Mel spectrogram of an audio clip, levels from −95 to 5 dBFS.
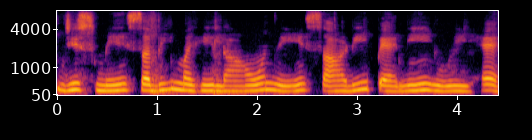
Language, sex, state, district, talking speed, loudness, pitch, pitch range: Hindi, female, Uttar Pradesh, Muzaffarnagar, 110 wpm, -15 LUFS, 200 Hz, 185-215 Hz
